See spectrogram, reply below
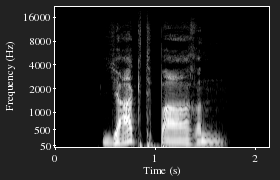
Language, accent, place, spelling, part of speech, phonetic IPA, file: German, Germany, Berlin, jagdbaren, adjective, [ˈjaːktbaːʁən], De-jagdbaren.ogg
- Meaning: inflection of jagdbar: 1. strong genitive masculine/neuter singular 2. weak/mixed genitive/dative all-gender singular 3. strong/weak/mixed accusative masculine singular 4. strong dative plural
